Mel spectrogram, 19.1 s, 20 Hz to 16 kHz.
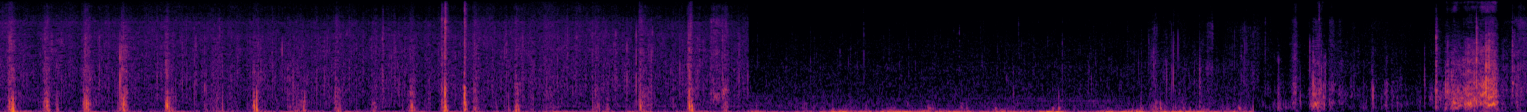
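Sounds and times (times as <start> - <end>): sharp taps and crunches: 0.0 - 9.4
blizzard wind and blowing snow: 0.0 - 15.9.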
